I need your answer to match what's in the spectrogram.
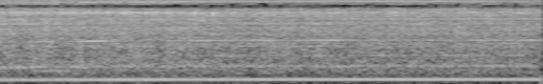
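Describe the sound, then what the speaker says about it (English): An electric mixer runs at high speed through dry ingredients for stottie cake bread dough, giving a loud, constant motor whine and whir close by with no break and no speech. "plug the mixer in, that helps, and then just bring all the dry goods in together"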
